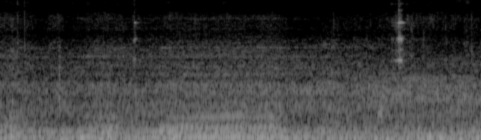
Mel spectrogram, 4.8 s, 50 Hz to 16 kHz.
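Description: A 2017 Chevrolet Silverado 2500HD truck engine runs at full throttle, a steady, loud low rumble that holds without clear revving peaks for about five seconds.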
